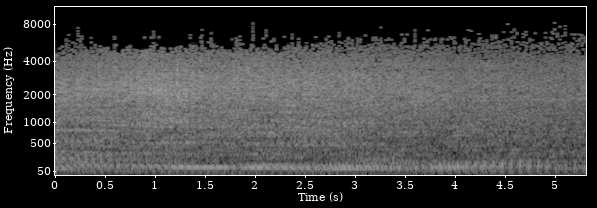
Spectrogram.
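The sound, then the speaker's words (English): A steady, heavy roar of several helicopters flying over a baseball game, with a deep throbbing drone underneath a broad wash of engine noise that swells slightly and then eases, with no voices. “Sounds like a helicopter coming over. Sounds like a bunch of them.”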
